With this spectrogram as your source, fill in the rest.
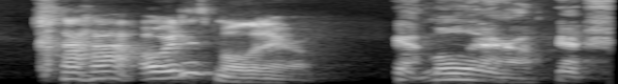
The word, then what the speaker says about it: Molinaro: mean you can say I always say it rhymes with bow and arrow oh it is mol and arrow yeah mol and arrow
